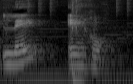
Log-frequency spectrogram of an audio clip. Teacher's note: if you have the words les and héros, the H is aspiré, so you're not going to make the liaison. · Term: H aspiré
